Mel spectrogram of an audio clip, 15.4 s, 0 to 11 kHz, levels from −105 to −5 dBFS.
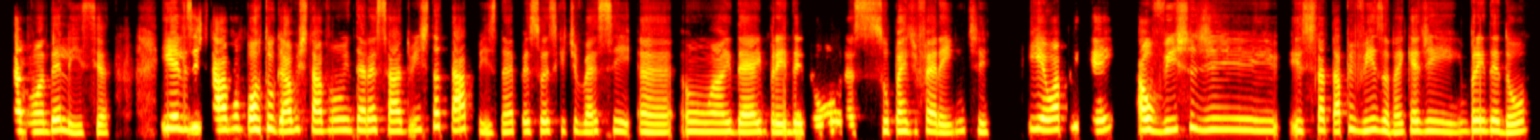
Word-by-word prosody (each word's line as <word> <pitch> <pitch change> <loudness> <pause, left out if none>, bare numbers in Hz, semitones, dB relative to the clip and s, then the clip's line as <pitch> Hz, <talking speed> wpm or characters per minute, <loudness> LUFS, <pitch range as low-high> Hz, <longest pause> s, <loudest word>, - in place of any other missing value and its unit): estava 225 -2 +3
uma 220 0 +1
delícia. 195 -5 0 0.5
E 290 0 +4
eles 280 -1 +4
estavam 275 -2 +3
Portugal 260 -3 +5
estavam 245 0 0
interessado 245 -2 +1
em - - -5
startups, 265 - -1
né. 210 +1 -1
Pessoas 225 +1 -1
que 230 - -11
tivesse, 215 0 -2
eh, 200 -1 0
uma 215 -1 0
ideia 210 -1 +3
empreendedora 205 -1 -1
super 230 +4 -1
diferente. 215 +1 -2 0.4
E 275 -1 0
eu 250 -1 +5
apliquei 265 -2 -1 0.2
ao 255 +1 +7
visto 260 +7 -1
de 255 -2 -3
Startup 240 0 -1
Visa, 240 -1 0
né, 200 +1 -2
que 230 - -2
é - - +3
de 230 +1 -2
empreendedor. 220 0 0
230 Hz, 130 wpm, -23 LUFS, 215-255 Hz, 0.5 s, ao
